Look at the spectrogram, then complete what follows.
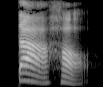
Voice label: "dahao", Chinese; Survival Chinese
